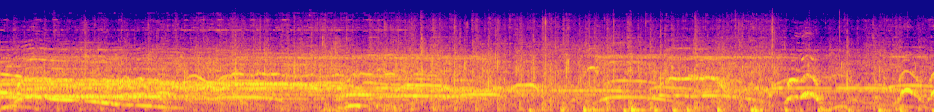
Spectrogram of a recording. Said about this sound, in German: Und deshalb möchte ich alle nochmal bitten, alle Bäuerinnen und Bauern, die auf der Bühne waren, die mitdemonstriert haben, mit einem ganz, ganz großen Applaus zu verabschieden. Ja! Danke!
